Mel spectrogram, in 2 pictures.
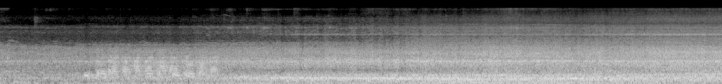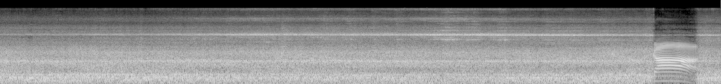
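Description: A diesel-hauled passenger train arriving at a station: the locomotive comes up and passes, then the coaches roll slowly by with a steady rumble of wheels on rail. A thin high squeal from the wheels comes in during the second half as the train brakes into the station.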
